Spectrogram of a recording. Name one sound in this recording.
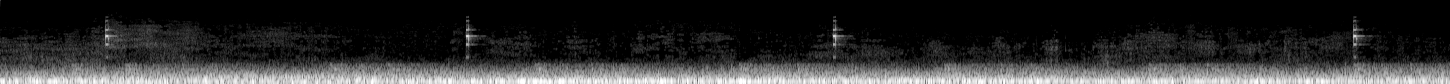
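A short electronic chime sounds several times.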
